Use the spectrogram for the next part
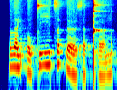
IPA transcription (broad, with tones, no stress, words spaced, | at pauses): lɐ˧jho˨˩w t̪iː˥t͡sɐ˥t̚lœː˨˩ sɐ˨t̚kʰɐ˨˧m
